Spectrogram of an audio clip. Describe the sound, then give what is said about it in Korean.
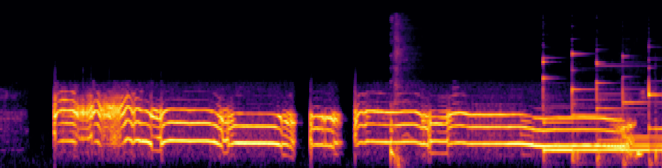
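A person imitates a rooster that is worn out in the evening, crowing in a long, drawn-out, sagging voice that sounds weary, with two brief breaks, then trails off into wavering, strained notes. Loud, no other sounds. “이제 지쳐서 우는 닭인데요.”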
